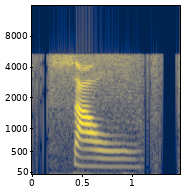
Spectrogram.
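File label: "sau6", Cantonese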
